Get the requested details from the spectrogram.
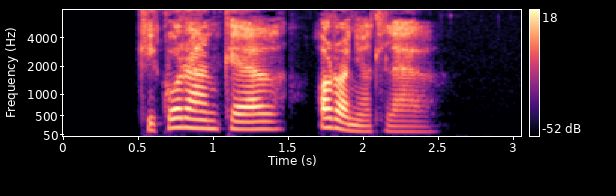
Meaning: the early bird gets the worm
- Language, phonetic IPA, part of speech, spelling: Hungarian, [ˌki ˈkoraːŋkɛl ˈɒrɒɲɒtlɛl], proverb, ki korán kel, aranyat lel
